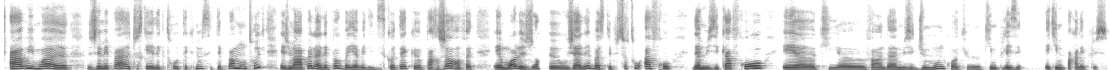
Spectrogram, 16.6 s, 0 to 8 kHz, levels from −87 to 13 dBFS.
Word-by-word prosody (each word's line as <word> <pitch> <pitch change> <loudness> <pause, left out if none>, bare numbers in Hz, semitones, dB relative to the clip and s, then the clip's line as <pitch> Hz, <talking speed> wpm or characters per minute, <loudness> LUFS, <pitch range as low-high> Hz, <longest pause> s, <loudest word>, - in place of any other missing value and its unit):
Ah 220 +3 +6
oui, 260 0 +4
moi, 230 +1 +3
heu, 180 -2 +2 0.3
j'aimais 195 +4 0
pas, 230 +3 -1
heu, - - 0
tout 205 -1 -12
ce - - -4
qui 205 - -1
est - - +3
électro, 190 +4 -3
techno, 210 +2 -6
c'était 190 -5 -7
pas 240 +11 0
mon 250 -5 +3
truc 290 - 0 0.3
et 185 - +2
je 185 - -1
me 185 - +2
rappelle 175 +9 +3
à 200 - +5
l'époque, 200 +10 0
bah, 180 - 0
il 170 - +1
y 170 - +3
avait 165 0 -2
des 165 0 -10
discothèques, 180 +7 -2
heu, 175 -3 -2
par 170 0 -5
genre, 250 +8 +1
en 195 - 0
fait. 165 -2 -4 0.3
Et - - +5
moi 200 +6 +6
le 205 -4 +5
genre 200 +5 -2
que 200 -2 +3
où 185 -1 -1
j'allais, 190 +6 +3
bah, 195 -4 +4
c'était 185 0 -5
p - - -23
surtout 230 +7 -4
afro, 220 -2 +1 0.3
de 185 - +5
la 180 - +7
musique 190 +2 -2
afro 225 +7 +4 0.3
et 175 0 +4
heu, 165 -1 0
qui, 175 +1 -8
heu, 160 -1 +1
enfin 155 0 -3
de 155 - -5
la 155 0 0
musique 160 +1 -3
du 165 +1 -5
monde, 195 +7 0
quoi, 170 -7 -4
que 160 -1 -8
qui 165 +4 -4
me 180 - -1
plaisait 175 -3 0 0.3
et - - -1
qui 190 - -1
me 175 - +1
parlait 165 -1 -5
plus. 160 - -6
185 Hz, 250 wpm, -25 LUFS, 170-215 Hz, 0.3 s, la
